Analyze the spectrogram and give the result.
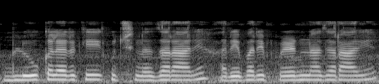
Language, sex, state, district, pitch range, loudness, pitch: Hindi, male, Chhattisgarh, Raipur, 200-215 Hz, -14 LUFS, 210 Hz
